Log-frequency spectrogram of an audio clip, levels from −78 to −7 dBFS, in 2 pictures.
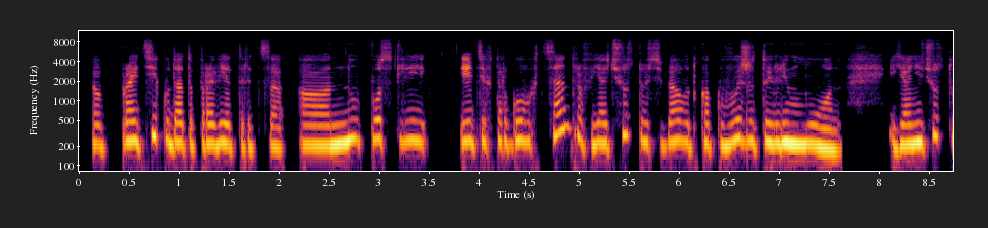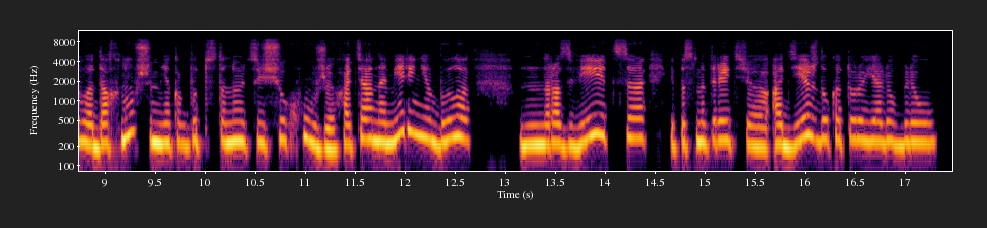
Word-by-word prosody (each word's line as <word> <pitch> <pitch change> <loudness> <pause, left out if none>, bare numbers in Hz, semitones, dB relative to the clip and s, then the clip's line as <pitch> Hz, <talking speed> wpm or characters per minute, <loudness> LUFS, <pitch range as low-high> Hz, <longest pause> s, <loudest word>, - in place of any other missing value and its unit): э, 215 - -1 0.2
пройти 235 +4 +1
куда-то 225 -5 -1
проветриться, 205 -3 -2
а, 210 -1 +1
но 235 +4 +5
после 245 -2 -3 0.3
этих 230 0 0
торговых 235 0 -3
центров 310 - -3
я 220 +1 +1
чувствую 250 +2 -5
себя, 225 +3 -3
вот, 220 -5 -4
как 220 -1 -5
выжатый 230 0 +1
лимон. 215 -5 +5 0.5
Я 215 +2 +1
не 225 +1 +5
чувствую 260 -2 -2
отдохнувшим, 235 - +2
мне 225 0 +4
как 215 0 -5
будто 215 +1 -5
становится 235 -1 +1
ещё 230 +4 -3
хуже. 210 -6 0
Хотя 220 +6 -1
намерение 265 +5 +2
было, 250 +4 +1 0.5
н 210 +1 +3
развеяться 260 +6 0 0.2
и 200 - -5
посмотреть, 230 +2 -2
э, 200 -2 0
одежду, 235 +6 +1
которую 250 0 -3
я 235 0 -1
люблю. 225 0 -1
225 Hz, 135 wpm, -22 LUFS, 215-245 Hz, 0.5 s, но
